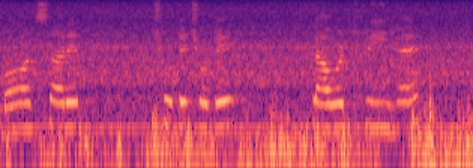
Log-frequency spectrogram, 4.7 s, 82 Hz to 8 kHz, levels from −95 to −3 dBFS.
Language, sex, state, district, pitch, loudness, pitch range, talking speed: Hindi, female, Uttar Pradesh, Hamirpur, 245 Hz, -27 LUFS, 240-255 Hz, 75 wpm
